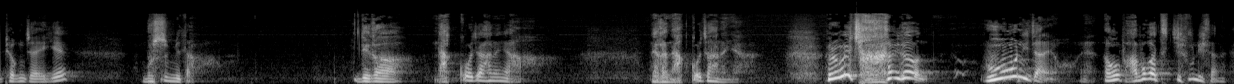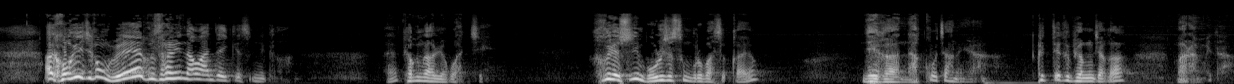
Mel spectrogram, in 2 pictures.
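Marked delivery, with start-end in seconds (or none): 3.6-7.4 low, slow, measured question; solemn Jesus. Retold or imitated. Jesus asks the man ill thirty-eight years, solemn and low. 20.9-22.2 low, slow, measured question; solemn Jesus. Retold or imitated. Jesus asks the man ill thirty-eight years, solemn and low.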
